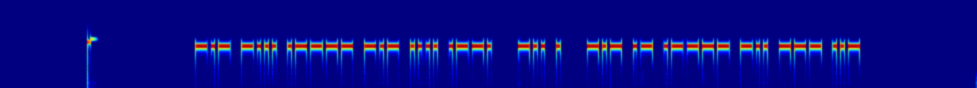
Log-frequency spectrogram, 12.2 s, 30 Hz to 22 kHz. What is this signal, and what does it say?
Morse code, heard as a keyed tone, about 25 wpm, 700 Hz. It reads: KB1KHP DE KA1DOU
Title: USA Callsign DE Callsign 25wpm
